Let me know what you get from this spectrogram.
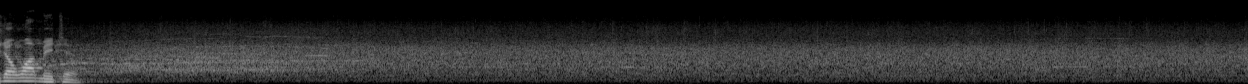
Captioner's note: applause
